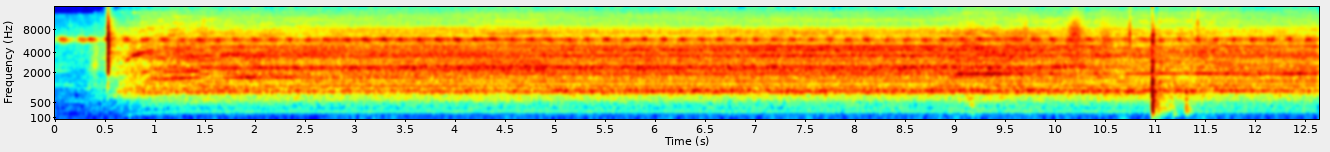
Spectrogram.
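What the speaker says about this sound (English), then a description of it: "with the heat gun here first." A heat gun blows steadily at close range while heating a temperature sensor on a HYPERY LiFePO4 12V 100Ah battery, a constant whooshing fan roar with a faint click near the start and another near the end.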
